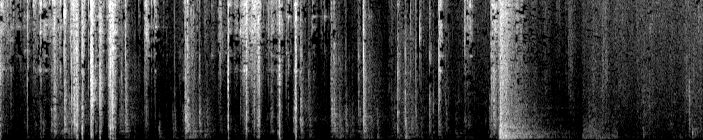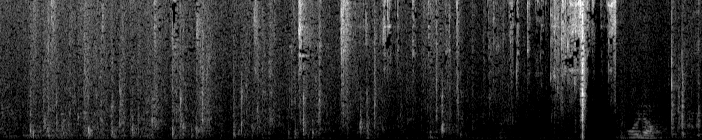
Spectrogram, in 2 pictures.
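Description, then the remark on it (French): A bunch of keys on a ring jangles and clinks in repeated bright metallic bursts with a louder rattle midway, while a person speaks quietly in the background. “la fois proche avec mon trousseau.”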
